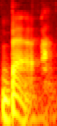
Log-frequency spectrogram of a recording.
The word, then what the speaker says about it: ب: Ba is pronounced like the B sound in the English alphabet. Ba, ba. Like when we use it in the English word bat. Bat. So bat, same pronunciation as ba.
